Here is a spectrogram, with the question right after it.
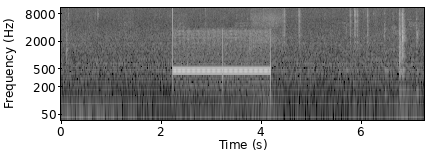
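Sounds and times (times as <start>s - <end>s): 
telephone dial tone while placing a call: 2.2s - 4.2s.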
